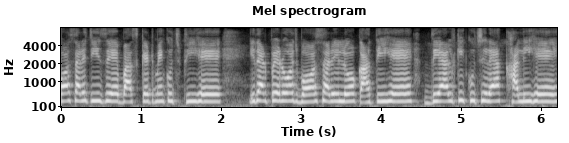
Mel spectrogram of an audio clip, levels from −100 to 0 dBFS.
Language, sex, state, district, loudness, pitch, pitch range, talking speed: Hindi, female, Bihar, Saharsa, -14 LUFS, 280 Hz, 270-290 Hz, 220 wpm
